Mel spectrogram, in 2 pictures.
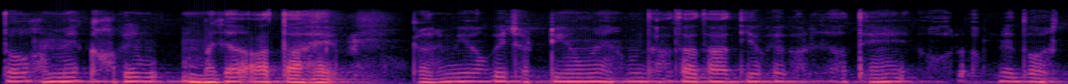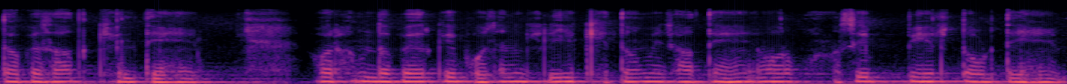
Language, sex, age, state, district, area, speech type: Hindi, male, 18-30, Rajasthan, Bharatpur, rural, spontaneous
